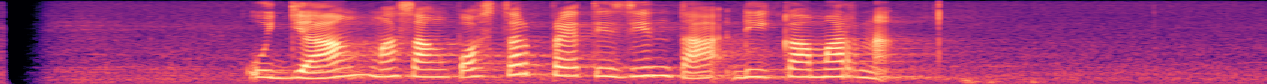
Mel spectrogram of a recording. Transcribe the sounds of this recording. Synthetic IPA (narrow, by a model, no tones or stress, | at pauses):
ʔud͡ʒaŋmasaŋpɔst̪ərpɾɛt̪izint̪adikamarna̰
